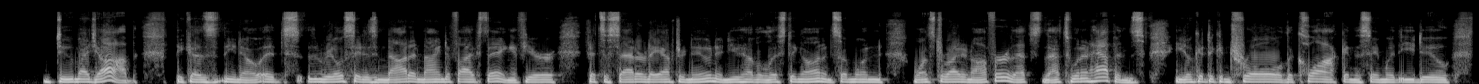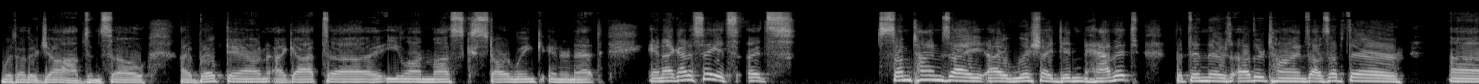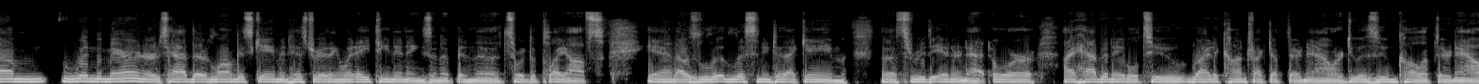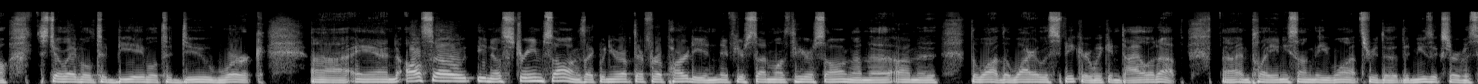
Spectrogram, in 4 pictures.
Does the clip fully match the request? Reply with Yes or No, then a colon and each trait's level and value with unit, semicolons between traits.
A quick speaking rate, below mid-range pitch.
Yes: fast, 210 wpm; low, 115 Hz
